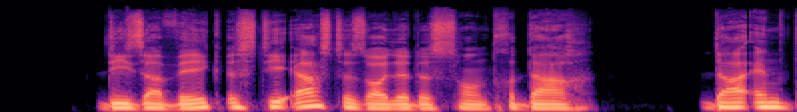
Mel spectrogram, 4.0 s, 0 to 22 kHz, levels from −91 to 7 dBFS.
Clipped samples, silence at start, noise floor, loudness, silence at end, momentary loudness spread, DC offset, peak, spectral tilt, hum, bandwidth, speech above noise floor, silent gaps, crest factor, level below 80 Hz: under 0.1%; 0.5 s; -53 dBFS; -12 LUFS; 0.05 s; 5 LU; under 0.1%; 0 dBFS; -6.5 dB/octave; none; 15 kHz; 42 dB; none; 12 dB; -44 dBFS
